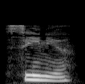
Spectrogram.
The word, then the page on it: senior: British English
